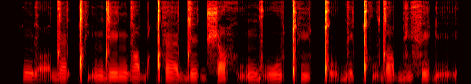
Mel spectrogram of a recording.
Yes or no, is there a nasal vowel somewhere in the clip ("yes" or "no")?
no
